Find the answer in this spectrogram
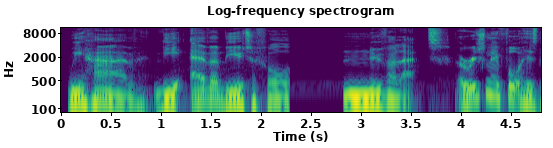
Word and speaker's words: Neuvillette: have the ever beautiful nouveaulette originally I thought his name was pronounced nouvelle but the way they pronounce it in-game is nouveaulette so I'm I'm guessing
